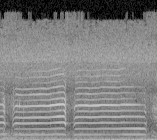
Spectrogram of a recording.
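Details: A petrel recorded on Motu Nui, an islet off Rapa Nui, possibly a Kermadec petrel or a Juan Fernández petrel, gives two long, steady, reedy tones. Each is nearly a second long with a slight drop at the end, over a low background rumble.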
